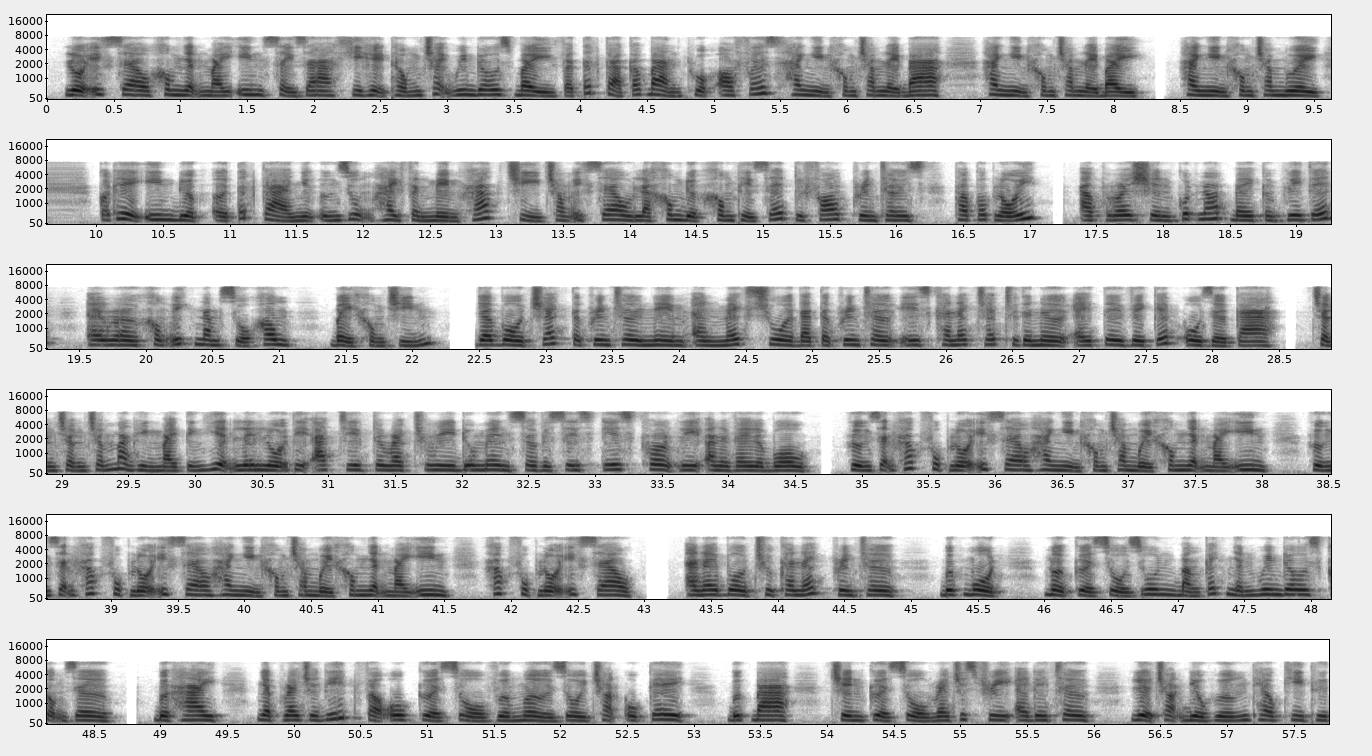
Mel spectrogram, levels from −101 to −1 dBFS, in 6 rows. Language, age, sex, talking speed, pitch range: Vietnamese, 20-39, female, 170 wpm, 195-225 Hz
